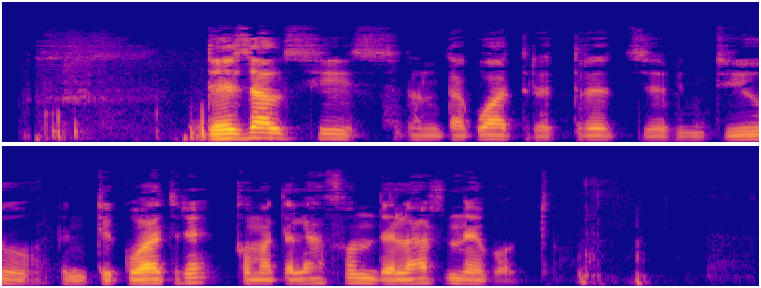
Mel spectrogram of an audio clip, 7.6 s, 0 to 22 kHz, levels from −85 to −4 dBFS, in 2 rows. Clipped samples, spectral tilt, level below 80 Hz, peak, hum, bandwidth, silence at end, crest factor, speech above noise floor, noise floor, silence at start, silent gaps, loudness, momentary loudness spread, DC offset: under 0.1%; -5 dB/octave; -60 dBFS; -2 dBFS; none; 11 kHz; 0.6 s; 24 dB; 42 dB; -67 dBFS; 0.25 s; none; -24 LUFS; 20 LU; under 0.1%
